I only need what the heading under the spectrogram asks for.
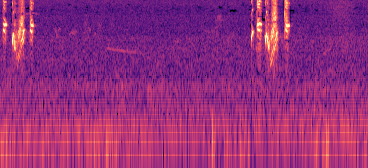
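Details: European goldfinch giving two short bursts of high, bright twittering notes about three seconds apart, with low background hum between them.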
